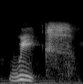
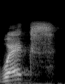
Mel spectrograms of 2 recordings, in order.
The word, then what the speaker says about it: weeks: The only one here is weeks. Okay, long E sound. Instead of wex, weeks.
